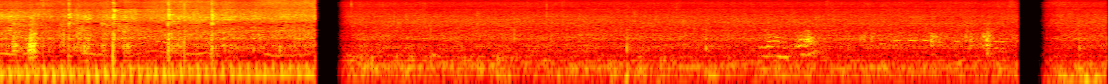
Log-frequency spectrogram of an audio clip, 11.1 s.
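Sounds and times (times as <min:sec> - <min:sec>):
metal spatula scraping pan: 0:00.0 - 0:03.0
onions sizzling in oil: 0:00.0 - 0:11.0.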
